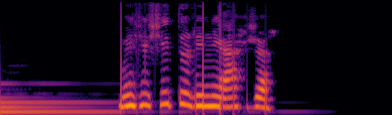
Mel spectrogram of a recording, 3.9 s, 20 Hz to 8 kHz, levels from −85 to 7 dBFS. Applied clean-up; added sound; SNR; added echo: neural mask model RNNoise.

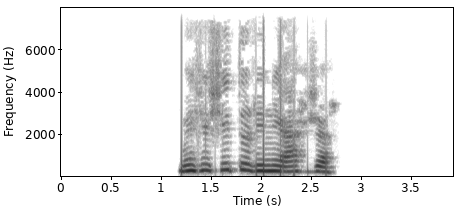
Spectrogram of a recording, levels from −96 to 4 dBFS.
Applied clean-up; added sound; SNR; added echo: none; none; none; none.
